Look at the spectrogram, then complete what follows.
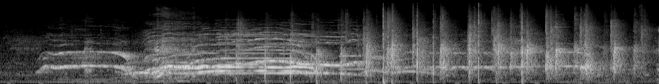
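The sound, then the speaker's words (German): A small live audience in a Technopark breaks into applause, with whoops and high cheering voices at first, then scattered, uneven hand claps that carry on at a moderate loudness. “Und wir hocken jetzt hier mit einer schönen kleinen Crowd von Leuten.”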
